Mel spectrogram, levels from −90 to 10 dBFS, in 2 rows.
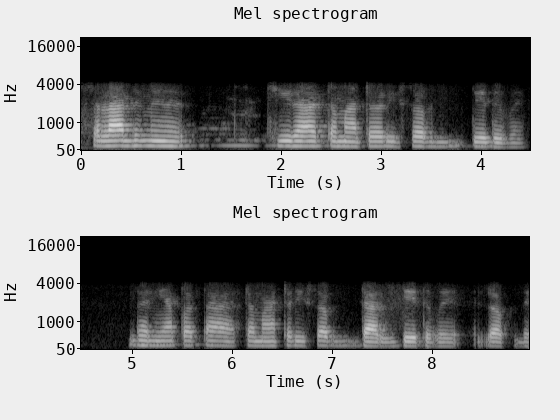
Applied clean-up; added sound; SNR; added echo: none; none; none; none.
